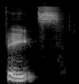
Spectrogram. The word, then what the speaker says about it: Faatz: This is Charissa talking with Baltimore's own author, Faatz, rhymes with Kaatz.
